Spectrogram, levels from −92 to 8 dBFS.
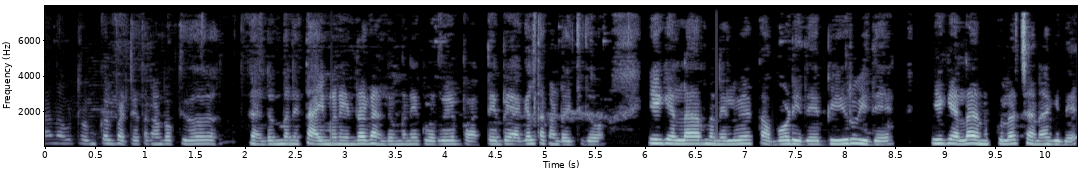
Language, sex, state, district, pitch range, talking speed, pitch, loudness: Kannada, female, Karnataka, Mysore, 190-210 Hz, 130 wpm, 200 Hz, -22 LUFS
